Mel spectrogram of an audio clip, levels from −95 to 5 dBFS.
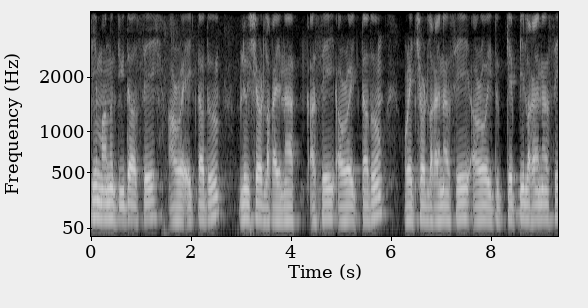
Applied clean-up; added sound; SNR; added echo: none; none; none; none.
